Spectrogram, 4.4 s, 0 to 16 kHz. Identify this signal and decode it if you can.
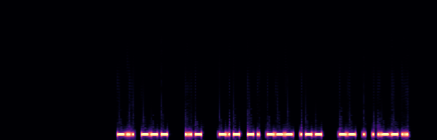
Morse code, heard as a keyed tone, about 45 wpm, 700 Hz. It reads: DO U KNOW ME?
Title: Sentences from Top 200 Words and Abbreviations 50wpm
